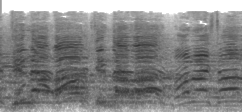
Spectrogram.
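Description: A group of men shouting political slogans together, loud chanted voices rising and falling in short phrases.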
